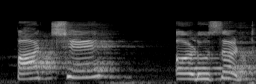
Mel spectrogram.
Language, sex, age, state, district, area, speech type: Goan Konkani, female, 30-45, Goa, Bardez, rural, spontaneous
